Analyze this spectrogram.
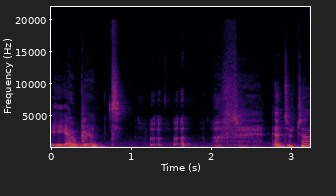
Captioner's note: laughing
